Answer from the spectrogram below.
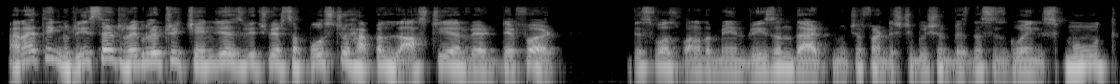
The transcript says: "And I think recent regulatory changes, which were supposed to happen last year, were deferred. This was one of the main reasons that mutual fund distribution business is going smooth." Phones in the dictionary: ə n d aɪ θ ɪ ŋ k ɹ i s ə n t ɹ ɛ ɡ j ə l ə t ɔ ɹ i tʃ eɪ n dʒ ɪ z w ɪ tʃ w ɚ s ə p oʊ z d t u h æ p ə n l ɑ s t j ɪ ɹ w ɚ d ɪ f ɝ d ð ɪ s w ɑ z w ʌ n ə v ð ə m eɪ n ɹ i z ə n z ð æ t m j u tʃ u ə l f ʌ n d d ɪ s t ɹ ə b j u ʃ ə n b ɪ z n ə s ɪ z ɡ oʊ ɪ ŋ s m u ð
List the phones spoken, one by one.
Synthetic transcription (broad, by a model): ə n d aɪ t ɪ ŋ k ɹ i s ə n t ɹ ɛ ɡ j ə l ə t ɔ ɹ i tʃ eɪ n dʒ ɪ z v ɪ tʃ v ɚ s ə p oʊ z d t u h æ p ə n l ɑ s t j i ɹ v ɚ d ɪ f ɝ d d ɪ s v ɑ z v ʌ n ə v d ə m eɪ n ɹ i z ə n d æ t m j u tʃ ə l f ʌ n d d ɪ s t ɹ ə b j u ʃ ə n b ɪ z n ə s ɪ z ɡ oʊ ɪ ŋ s m u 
